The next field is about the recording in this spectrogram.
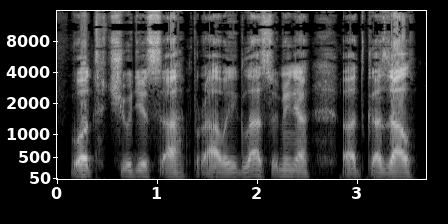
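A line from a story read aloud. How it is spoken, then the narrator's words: Plain. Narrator (Russian): сказал я Машке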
